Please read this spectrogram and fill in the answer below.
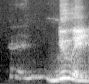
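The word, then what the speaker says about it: NEID: give us some more insight well the uh nid as it as it's pronounced NE D the the spectrograph yes was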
